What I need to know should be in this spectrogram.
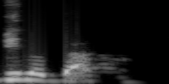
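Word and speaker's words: Milla Jovovich: You were trying to pronounce it. Yeah. Her name is Mila Djokovic.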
